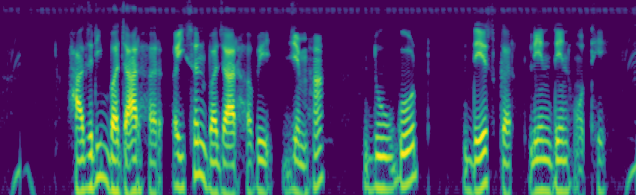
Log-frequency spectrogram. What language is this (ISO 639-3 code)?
hne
